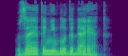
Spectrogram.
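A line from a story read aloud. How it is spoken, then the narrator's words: Sharp cutting reply. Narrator (Russian): резко пресекает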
